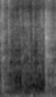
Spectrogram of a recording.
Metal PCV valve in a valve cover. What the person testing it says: you can shake it and if you hear it rattling you know it's good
